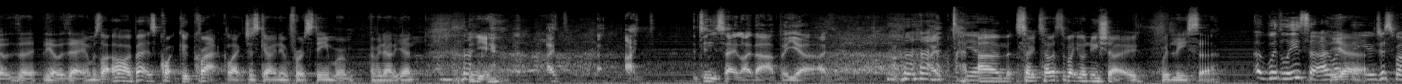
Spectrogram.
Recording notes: Live from our big London show at The Underbelly in June 2019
